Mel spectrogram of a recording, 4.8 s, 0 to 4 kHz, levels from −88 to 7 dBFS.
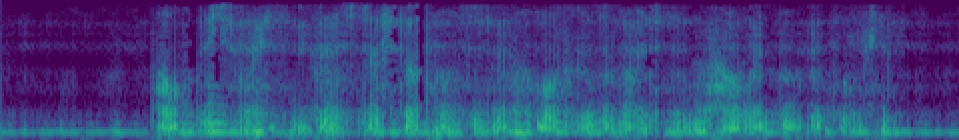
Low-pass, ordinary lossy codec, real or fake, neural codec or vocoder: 3.6 kHz; AAC, 16 kbps; fake; autoencoder, 44.1 kHz, a latent of 192 numbers a frame, MeloTTS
